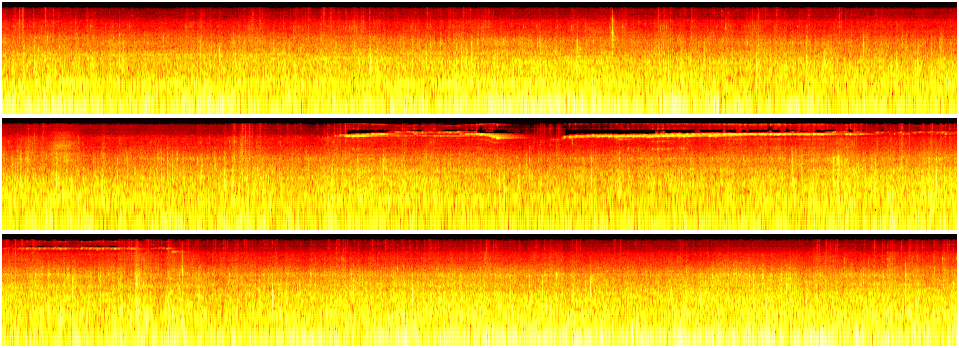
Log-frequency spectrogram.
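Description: Wind rushing over the microphone and steady tyre noise from an e-bike riding along a trail. A thin, high whine comes in for several seconds around the middle.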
